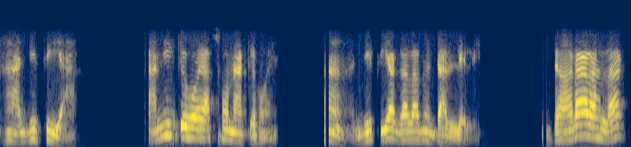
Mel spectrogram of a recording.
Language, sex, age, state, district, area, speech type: Maithili, female, 60+, Bihar, Sitamarhi, rural, conversation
